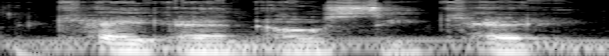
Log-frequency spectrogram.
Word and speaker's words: knock: No, babes, it's K-N-O-C-K, not N-O-C-K, my love. Sound it out, girl. Actually, knock, you can't hear the K because the K is silent.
